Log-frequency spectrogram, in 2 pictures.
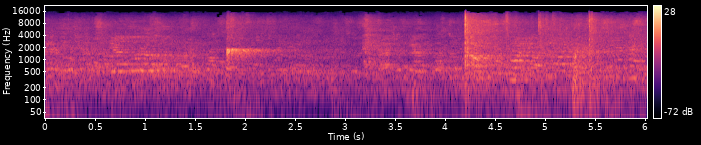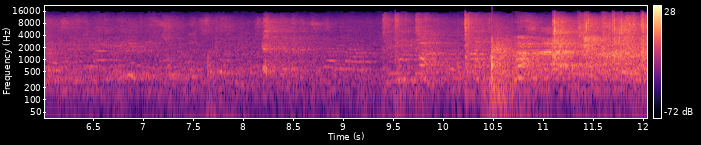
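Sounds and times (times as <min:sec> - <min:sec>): spectators' voices echoing: 0:00.0 - 0:12.0.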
